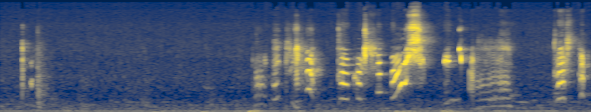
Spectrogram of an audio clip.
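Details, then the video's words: Pet budgerigar imitating words: quiet start, then scratchy, high chatter with sharp rising squeaks and buzzy wavering notes in closely spaced bursts. "SIRALI KELİMELER, MUHABBETKUŞU SESİ,MUHABBETKUŞU KONUŞMA SESİ DİNLE"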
